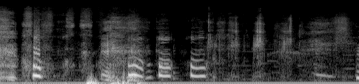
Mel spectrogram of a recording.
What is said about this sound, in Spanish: pues esos sonidos de monos.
